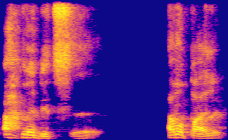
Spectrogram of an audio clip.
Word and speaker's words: Ahmed: Because the way you pronounce it is like, ooh. I don't think Jeremy is gonna survive this one. AKA Ahmed. Yeah, it's softer. Ahmed.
